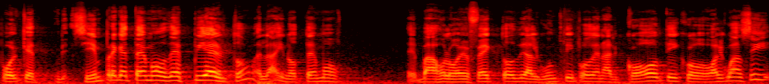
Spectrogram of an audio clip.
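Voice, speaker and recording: A man's fairly high-pitched, dark, mellow voice, with very wide pitch swings at a fairly slow pace. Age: 70s. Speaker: writer and lawyer panelist. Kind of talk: forum talk.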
